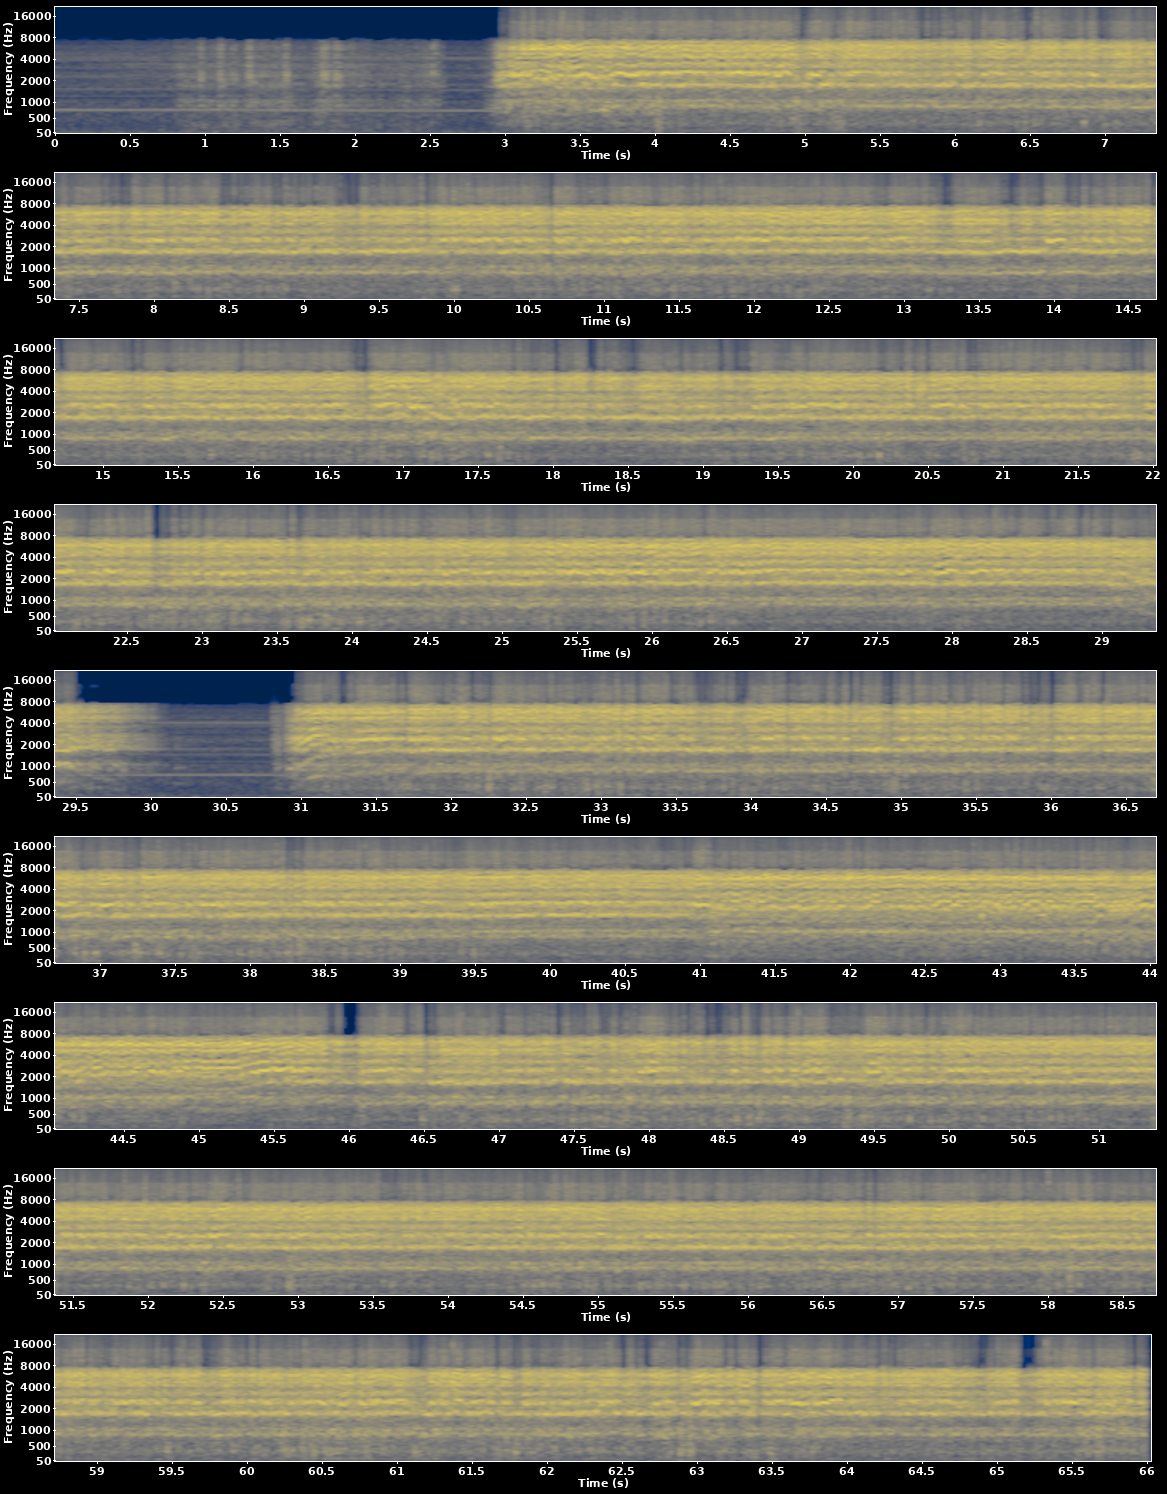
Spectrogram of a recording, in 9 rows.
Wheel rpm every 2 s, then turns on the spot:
10, 60, 220, 230, 230, 230, 230, 230, 230, 230, 240, 230, 230, 230, 170, 60, 230, 230, 230, 230, 210, 160, 170, 220, 230, 230, 230, 230, 230, 240, 230, 230, 230.
none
